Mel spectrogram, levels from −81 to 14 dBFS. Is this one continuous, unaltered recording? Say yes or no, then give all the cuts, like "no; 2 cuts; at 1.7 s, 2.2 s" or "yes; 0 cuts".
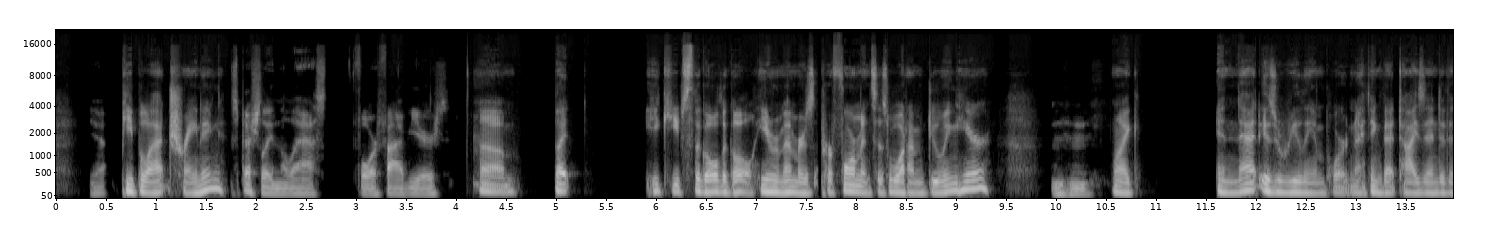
no; 3 cuts; at 4.2 s, 7.6 s, 9.9 s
